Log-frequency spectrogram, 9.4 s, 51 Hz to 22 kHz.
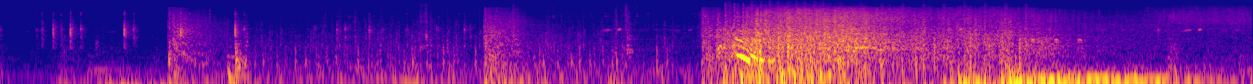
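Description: Turret gunfire in Fallout 76 erupts midway as a dense, loud fusillade of rapid shots that keeps going to the end, preceded by scattered clicks, thumps and isolated bangs.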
